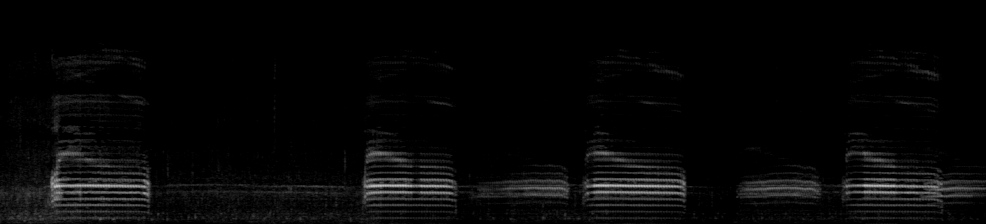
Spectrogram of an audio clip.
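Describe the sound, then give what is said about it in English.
A screaming tree frog calls in loud, harsh, buzzy bursts about a second long, repeated several times with short gaps and softer calls between them, clear with no talking. “This is what the screaming tree frog sounds like.”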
